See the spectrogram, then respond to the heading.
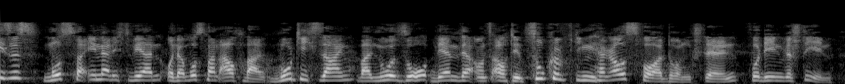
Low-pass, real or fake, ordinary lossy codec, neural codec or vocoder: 7.2 kHz; fake; MP3, 32 kbps; codec, 16 kHz, 4 kbps, FunCodec, trained on Chinese and English, 50 frames a second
